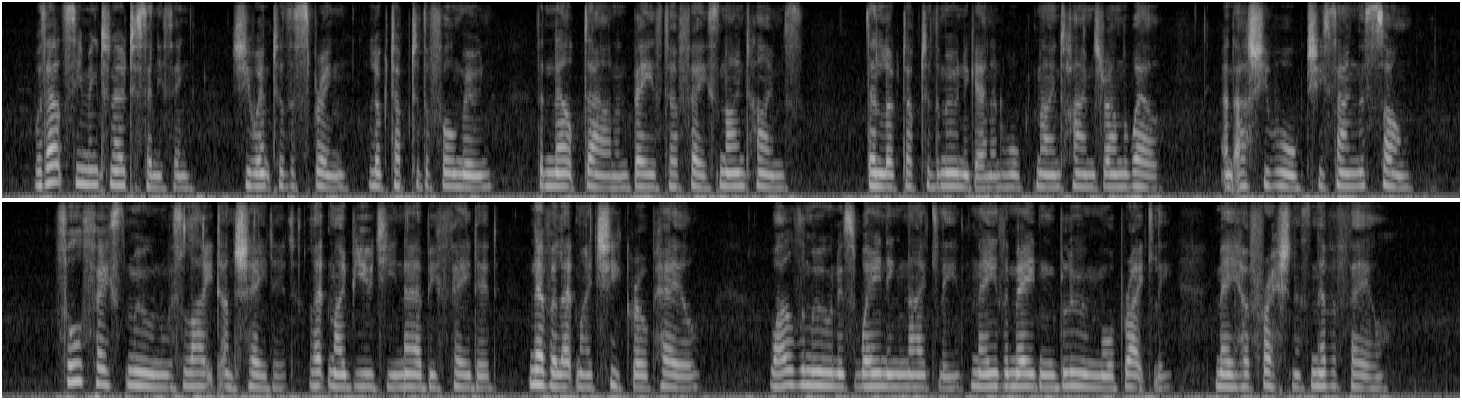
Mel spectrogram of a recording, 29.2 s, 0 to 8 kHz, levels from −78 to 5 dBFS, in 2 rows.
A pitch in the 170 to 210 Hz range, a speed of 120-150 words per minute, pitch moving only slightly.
No: high, 190 Hz; average, 170 wpm; narrow, 1.7 semitones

